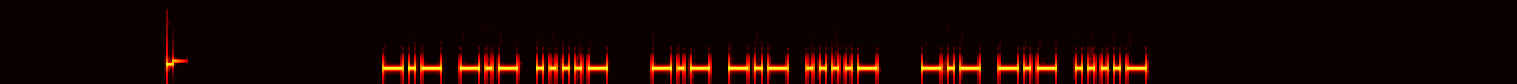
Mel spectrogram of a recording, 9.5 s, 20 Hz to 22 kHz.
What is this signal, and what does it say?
Morse code, heard as a keyed tone, about 30 wpm, 700 Hz. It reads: KK4 KK4 KK4
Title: Callsign Prefixes for Top 25 DXCC - Repeated 3x - 30wpm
